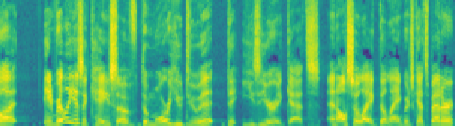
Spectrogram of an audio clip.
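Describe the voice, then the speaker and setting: With lively intonation and a slight Dutch accent, a woman talks at a moderate pace in a high voice, the sound dry and close with no echo. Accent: slight Dutch accent, often taken for American. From Netherlands. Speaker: convention panelist and streamer. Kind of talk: convention panel Q&A.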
